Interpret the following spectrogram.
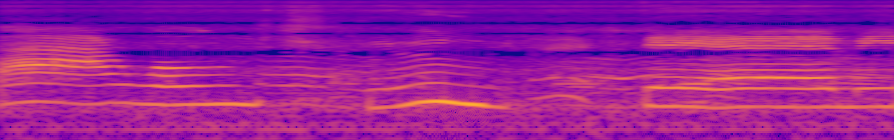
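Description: A toddler singing wordlessly in drawn-out notes: a long held note, then a short note that rises and falls, then another long held note near the end.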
